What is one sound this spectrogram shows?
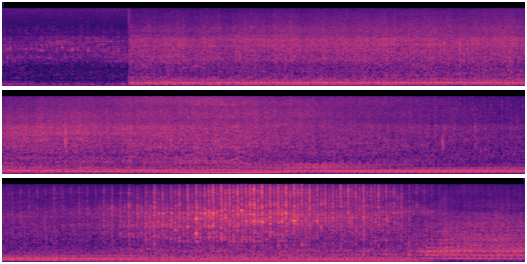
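A vintage racing car's engine roars as it drives past.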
